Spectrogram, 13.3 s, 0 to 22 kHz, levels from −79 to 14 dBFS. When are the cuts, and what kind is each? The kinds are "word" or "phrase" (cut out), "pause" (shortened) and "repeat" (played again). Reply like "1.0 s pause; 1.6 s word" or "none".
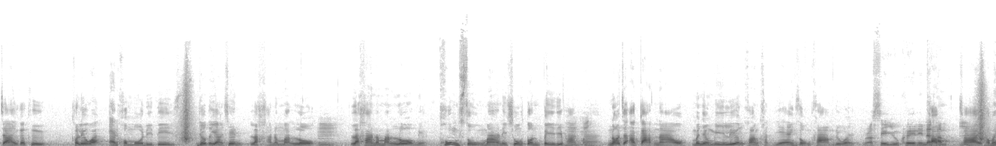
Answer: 1.6 s word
